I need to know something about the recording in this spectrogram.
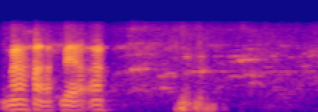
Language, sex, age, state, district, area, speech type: Assamese, male, 30-45, Assam, Charaideo, urban, conversation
